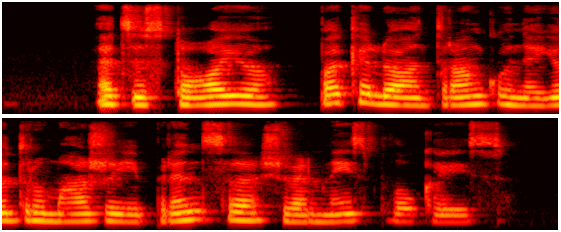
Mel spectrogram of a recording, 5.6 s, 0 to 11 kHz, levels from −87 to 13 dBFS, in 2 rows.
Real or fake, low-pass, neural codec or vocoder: real; 9.9 kHz; none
